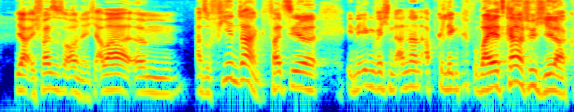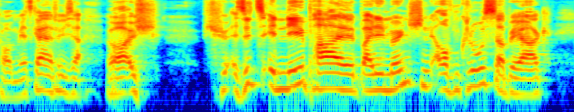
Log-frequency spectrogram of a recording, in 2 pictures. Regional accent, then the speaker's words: Sydney, New South Wales, Australia; German is a second language; ich bin in Sydney geboren und aufgewachsen, ich bin tatsächlich Australierin, ich bin keine Deutsche

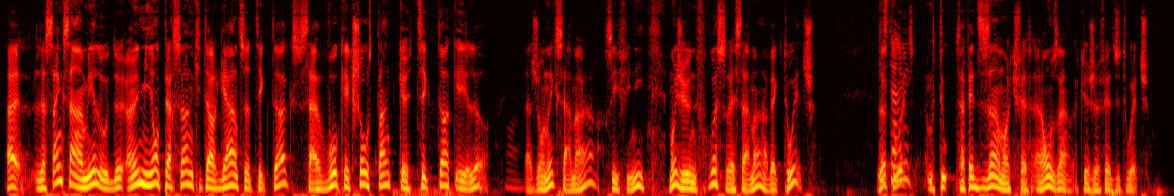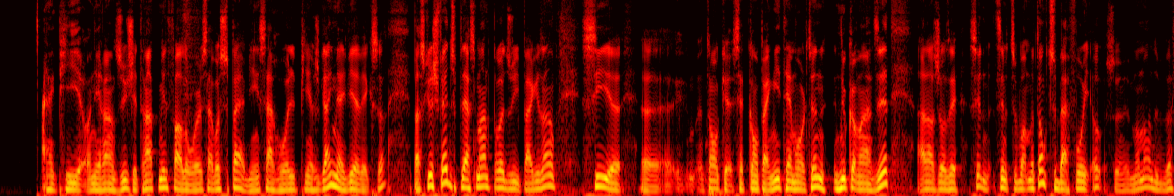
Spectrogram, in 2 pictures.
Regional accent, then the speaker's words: Quebec, Canada; On fait ça, les Québécois.

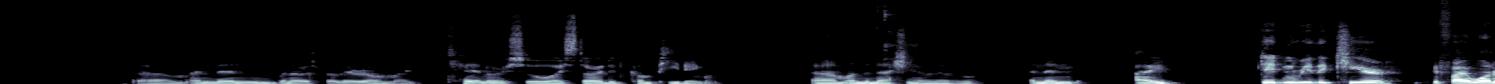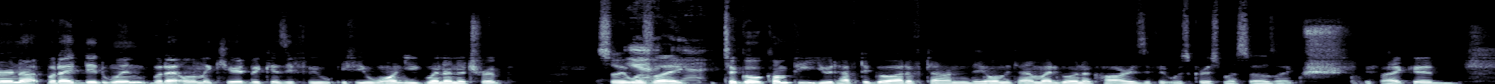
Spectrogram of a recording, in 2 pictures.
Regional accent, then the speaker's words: Jamaica; moved away as an adult; now in United Kingdom; I grew up in Jamaica, so like my mom, and we lived in like a small village.

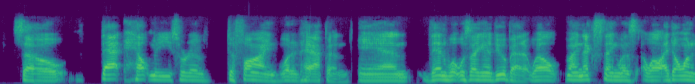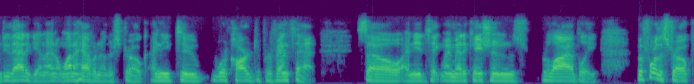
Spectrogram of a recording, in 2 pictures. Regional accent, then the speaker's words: San Francisco, California, United States; moved away as an adult; also born or lived in Virginia; now in Shenandoah Valley, Virginia, United States; I was born in San Francisco, California, and lived there for many years until the uh, late 90s when I moved to Virginia to get married.

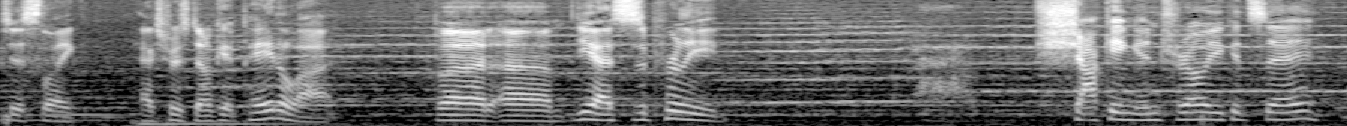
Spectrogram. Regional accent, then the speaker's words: Elkhart, Indiana, United States; I am from Elkhart, Indiana. The city with a heart.

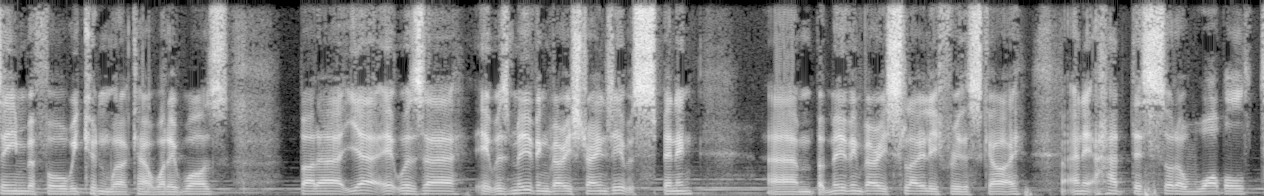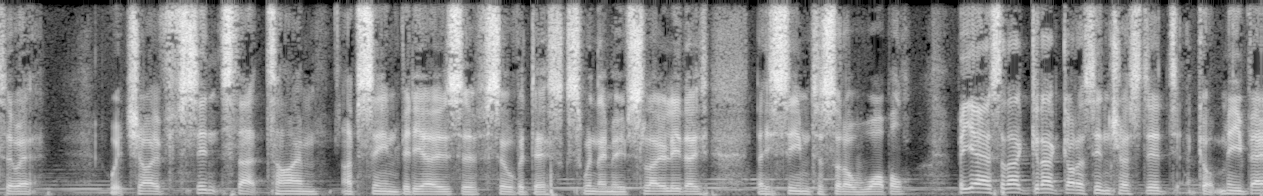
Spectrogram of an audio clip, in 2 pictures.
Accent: Surrey, South East England, United Kingdom; the little village that I grew up

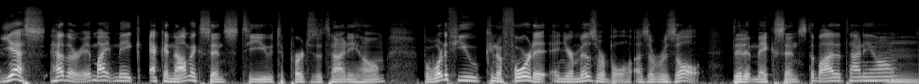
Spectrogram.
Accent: Dayton, Ohio, United States; I'm from Dayton, Ohio.

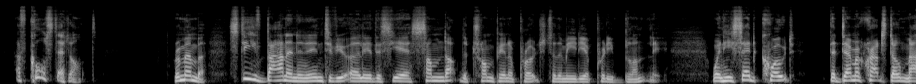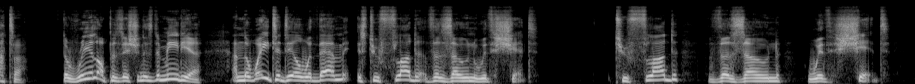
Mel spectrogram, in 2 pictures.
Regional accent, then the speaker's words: England, United Kingdom; I'm from England

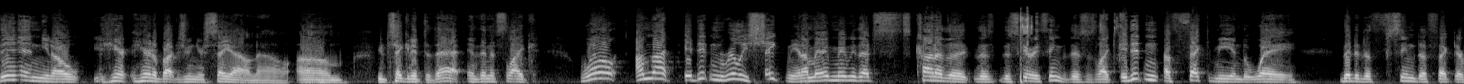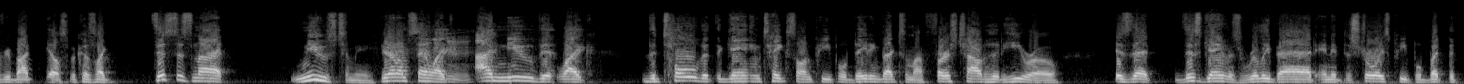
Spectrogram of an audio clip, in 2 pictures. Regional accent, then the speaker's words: the South, United States; part of growing up in the South is like you're going to play football, right?

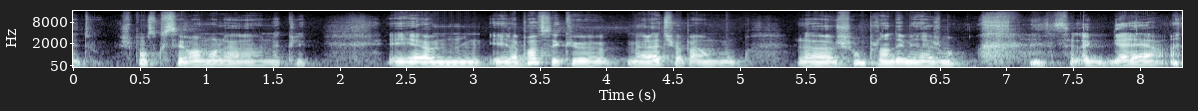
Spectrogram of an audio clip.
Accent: Auvergne-Rhône-Alpes, France; moved away as an adult; now in Paris, France; je suis auvergnat. Ok. Donc, tu vois, j'habitais dans une. Enfin, j'ai grandi dans une, un petit bled qui s'appelle Domera, mhm. à quoi Une heure de, de Clermont-Ferrand

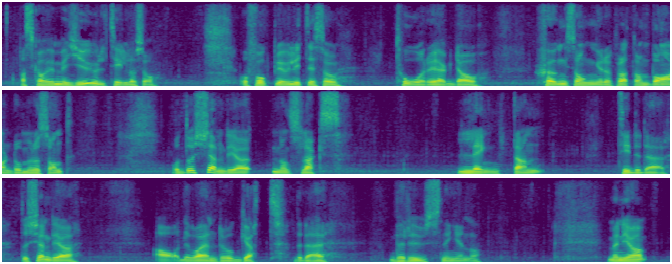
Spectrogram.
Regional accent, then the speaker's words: Linghed, Dalarna County, Sweden; now in Stockholm, Sweden; skogarna runt Linghed där jag växte upp i Dalarna

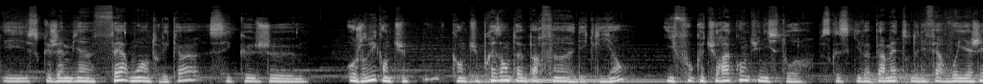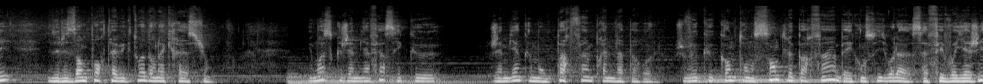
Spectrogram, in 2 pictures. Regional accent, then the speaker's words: Grasse, Provence-Alpes-Côte d'Azur, France; Je suis né à Grasse. J'ai appris le métier de parfumeur à Grasse

